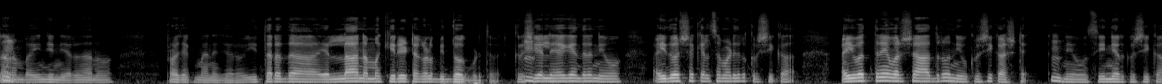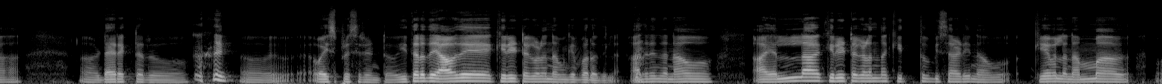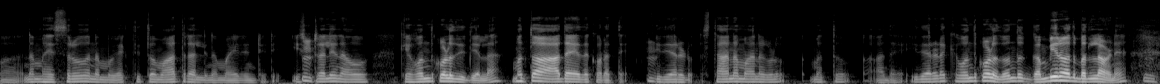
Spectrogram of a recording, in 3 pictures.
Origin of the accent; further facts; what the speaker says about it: Karnataka, India; ನಾನು ಕೃಷಿ ಭೂಮಿಯಲ್ಲೇ ಹುಟ್ಟಿ ಬೆಳೆದವನು. ನಮ್ಮ ದಕ್ಷಿಣ ಕನ್ನಡದಲ್ಲಿ ನಿಮ್ಗೆ ಗೊತ್ತಿರೋ ಹಾಗೆ ನಾವು ಕೃಷಿ ಭೂಮಿಯಲ್ಲೇ ನೆಲೆಸಿರ್ತೀವಲ್ಲ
